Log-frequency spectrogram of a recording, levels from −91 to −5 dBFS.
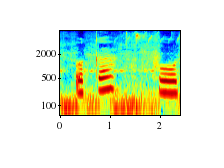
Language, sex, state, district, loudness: Telugu, female, Andhra Pradesh, Sri Satya Sai, -15 LUFS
